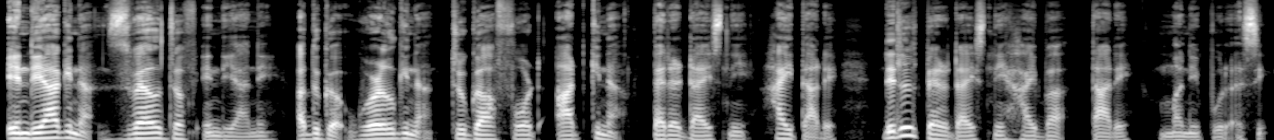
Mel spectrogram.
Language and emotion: Manipuri, neutral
